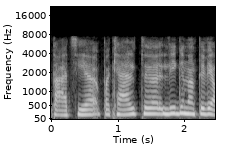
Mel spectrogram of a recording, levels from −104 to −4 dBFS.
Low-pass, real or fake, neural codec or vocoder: 7.2 kHz; fake; codec, 16 kHz, 4 kbps, FreqCodec, larger model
